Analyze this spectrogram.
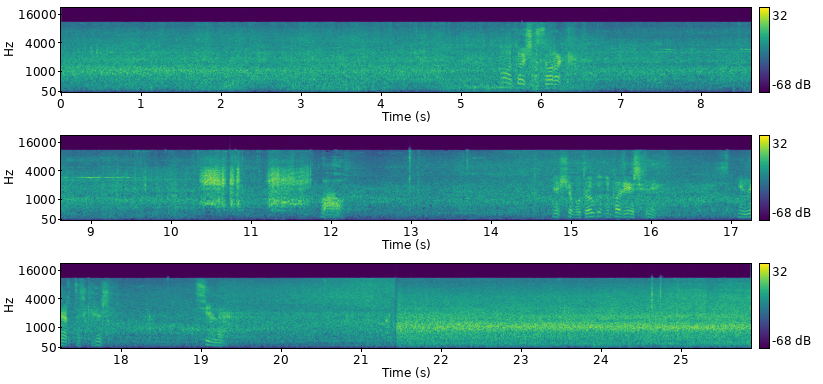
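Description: Wind rushes steadily over the microphone.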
